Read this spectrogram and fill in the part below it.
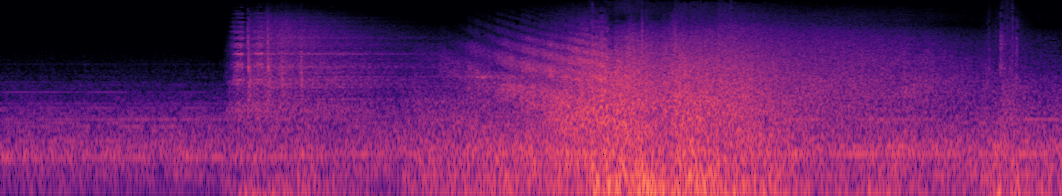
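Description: Shells explode with loud booms.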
